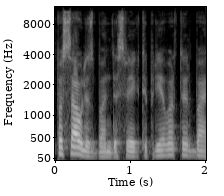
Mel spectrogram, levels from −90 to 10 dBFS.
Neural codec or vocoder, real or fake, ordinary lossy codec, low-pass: none; real; Opus, 32 kbps; 10.8 kHz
